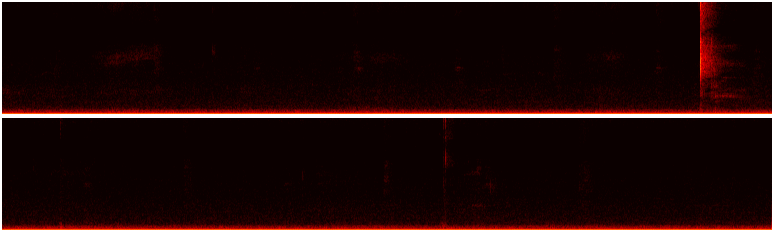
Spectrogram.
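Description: A steady low hum, with a sharp click about seven seconds in and a couple of faint ticks as raw potato slices are laid on paper towel.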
